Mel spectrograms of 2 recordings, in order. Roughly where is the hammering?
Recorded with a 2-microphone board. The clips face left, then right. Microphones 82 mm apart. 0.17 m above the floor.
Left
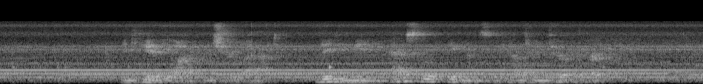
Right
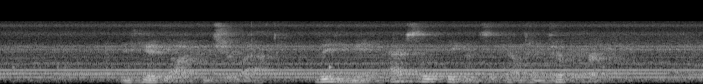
I don't hear hammering.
